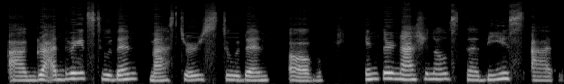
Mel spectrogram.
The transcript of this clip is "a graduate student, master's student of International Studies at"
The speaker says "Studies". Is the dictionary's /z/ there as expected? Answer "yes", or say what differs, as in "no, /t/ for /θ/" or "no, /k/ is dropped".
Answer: no, /s/ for /z/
